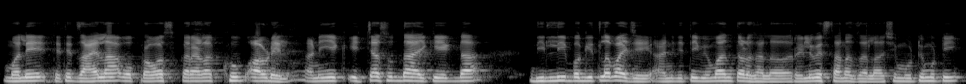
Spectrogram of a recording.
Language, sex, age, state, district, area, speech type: Marathi, male, 30-45, Maharashtra, Amravati, rural, spontaneous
